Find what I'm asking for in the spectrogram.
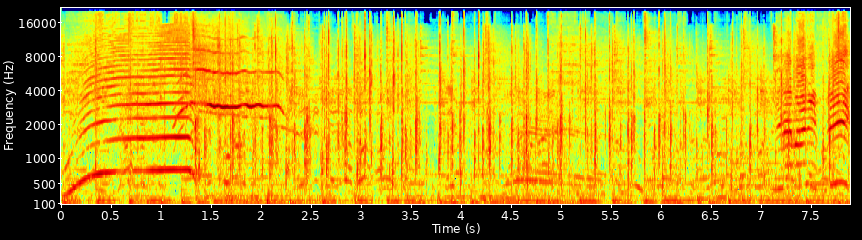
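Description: A crowd claps and cheers at a French drift championship podium, a dense ongoing patter of hands under a loud announcer's voice and music-like tones.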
